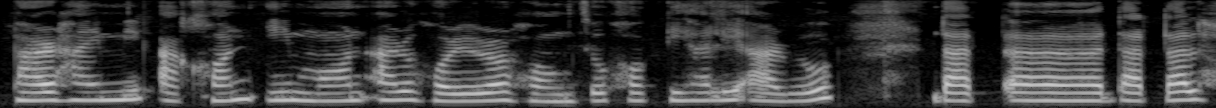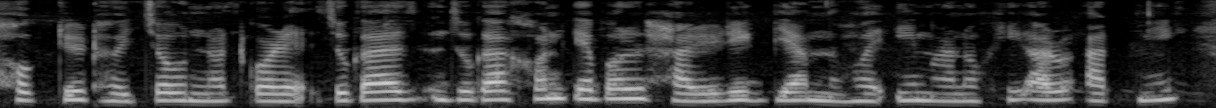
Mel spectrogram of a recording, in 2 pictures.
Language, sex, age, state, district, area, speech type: Assamese, female, 18-30, Assam, Lakhimpur, urban, spontaneous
